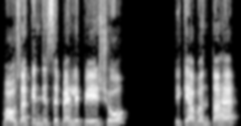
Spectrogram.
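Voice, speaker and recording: Woman tutor with flavored talk, high bright voice, walks through each rule and quizzes herself. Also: fairly even intonation, normal speed, dry recording, clean studio sound. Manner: explains step by step, asks and answers her own questions. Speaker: Quran recitation teacher. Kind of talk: online tajweed lesson.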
